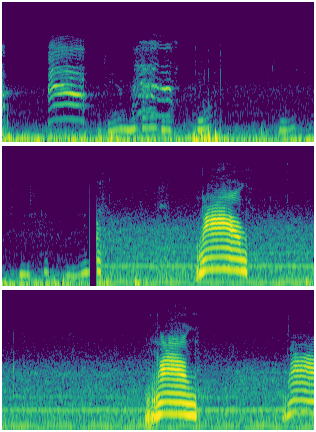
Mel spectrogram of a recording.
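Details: Cat giving loud, drawn-out meows, two quick ones at the start and then longer wavering calls about every four seconds, over a steady hum.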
